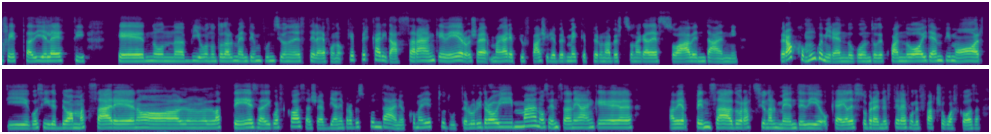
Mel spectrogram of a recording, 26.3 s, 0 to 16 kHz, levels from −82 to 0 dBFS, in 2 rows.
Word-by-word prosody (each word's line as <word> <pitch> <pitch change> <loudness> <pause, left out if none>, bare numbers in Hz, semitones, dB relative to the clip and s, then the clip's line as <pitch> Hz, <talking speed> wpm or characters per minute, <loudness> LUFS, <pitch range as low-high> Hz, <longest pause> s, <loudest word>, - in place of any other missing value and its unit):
fetta 180 -3 -2
di 180 +2 -2
eletti 185 0 0 0.4
che 170 0 +4
non 175 -1 -3
vivono 175 -1 -5
totalmente 175 0 -2
in 185 - -6
funzione 180 -2 -6
del 170 +1 -4
telefono. 150 -3 -3
Che 220 - -5
per 245 +3 -5
carità, 205 - +1
sarà 180 -1 +1
anche 185 -1 0
vero, 185 +4 +2
cioè, 165 -2 +2
magari 170 +1 +1
è 170 - -18
più 175 - -10
facile 165 -1 -3
per 165 +1 -5
me 180 0 -3
che - - -10
per 165 -1 -4
una 160 -1 -1
persona 165 0 -6
che 160 - -4
adesso 160 0 +1
ha 155 +1 +6
vent'anni. 155 -3 -2 0.5
Però - - +7
comunque 295 -1 -1
mi 170 - -2
rendo 155 +1 -1
conto 165 +1 -2
che 160 0 -3
quando 175 0 0
ho 180 +1 +6
i - - -1
tempi 195 +1 -1
morti, 170 -1 +1
così, 180 +2 -6
che 175 -1 -3
devo 175 +1 +2
ammazzare, 185 0 +4
no, 180 -2 +5
l 180 0 -3
l'attesa 190 0 +1
di 175 +1 -1
qualcosa, 230 +3 0
cioè, 165 -1 -4
viene 170 +2 -5
proprio 190 +3 -6
spontaneo, 215 - -3
è - - -33
come 200 -2 -7
hai 215 - -3
detto 225 -1 -6
tu, 160 -4 -15
te 165 - -8
lo 185 +1 -3
ritrovi 210 +2 +1
in 220 - -5
mano 255 -2 +3
senza 195 -2 -2
neanche 195 0 +1 0.5
aver 185 +1 +2
pensato 190 -2 +3
razionalmente 185 -3 -3
di: 175 0 0
"Okay, 160 - -1
adesso 180 +2 0
prendo 175 -2 +1
il 185 - -13
telefono 185 -3 -2
e - - -9
faccio 180 0 -4
qualcosa." 165 -1 -2
180 Hz, 180 wpm, -23 LUFS, 170-190 Hz, 0.5 s, Però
